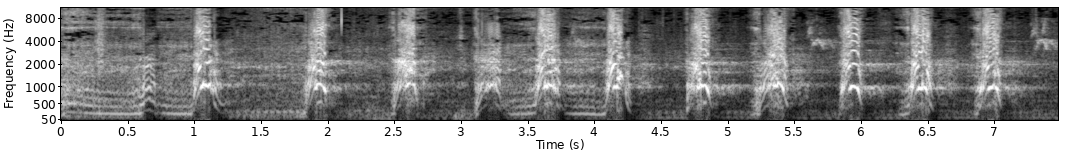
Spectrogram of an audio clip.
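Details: White dog tied on a public road, attacking whenever approached: a steady series of sharp, loud barks, close to two per second, broken by brief growling.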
